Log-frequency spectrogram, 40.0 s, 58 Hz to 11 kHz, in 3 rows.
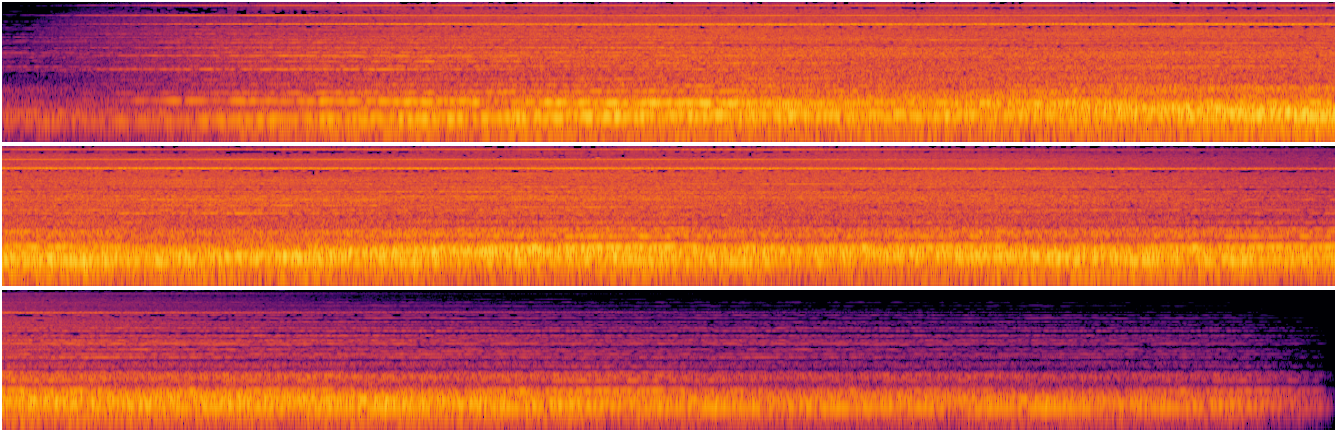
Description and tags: LAYERS 022 - Giant Dust Particle Drone-123
LAYERS 022 - Giant Dust Particle Drone is an extensive multisample packages where all the keys of the keyboard were sampled totalling 128 samples. Also normalisation was applied to each sample. I layered the following: a soundscape created with NI Absynth 5, a high frequency resonance from NI FM8, another self recorded soundscape edited within NI Kontakt and a synth sound from Camel Alchemy. All sounds were self created and convoluted in several ways (separately and mixed down). The result is a dusty cinematic soundscape from outer space. Very suitable for soundtracks or installations.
